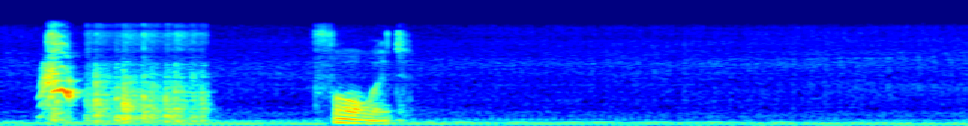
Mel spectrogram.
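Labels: First, a dog barks. Then a bird can be heard. Following that, a voice says "Forward." A quiet noise runs in the background.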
